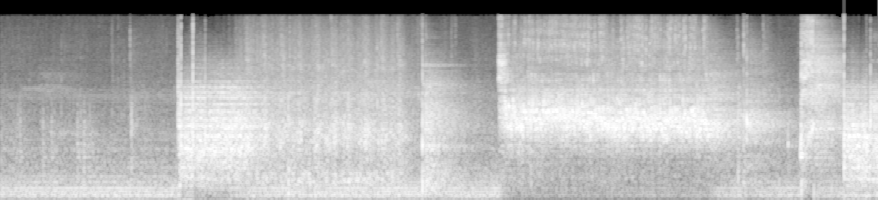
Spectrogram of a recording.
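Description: Aerosol can of whipped cream being shaken hard by hand, a rattling shake in two long spells, about two seconds in and again from about five seconds to near the end.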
